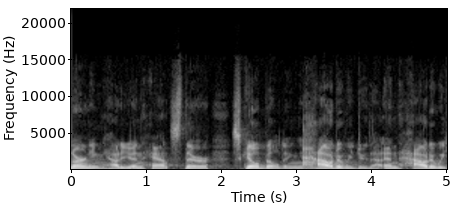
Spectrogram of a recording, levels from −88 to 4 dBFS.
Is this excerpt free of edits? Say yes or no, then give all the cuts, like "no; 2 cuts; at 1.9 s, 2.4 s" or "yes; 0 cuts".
no; 2 cuts; at 3.1 s, 4.1 s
